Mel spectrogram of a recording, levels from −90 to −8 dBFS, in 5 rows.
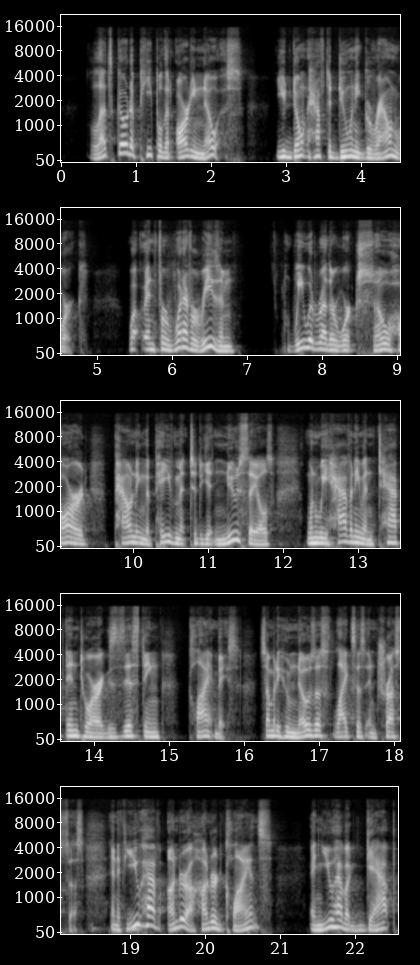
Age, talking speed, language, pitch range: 30-49, 170 wpm, English, 125-155 Hz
